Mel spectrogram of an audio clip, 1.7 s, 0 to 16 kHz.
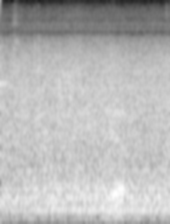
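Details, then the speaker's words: Outdoor AC condenser that was humming and not cooling well downstairs: steady electrical "death buzz" with contactor engaged but the compressor not starting; the run capacitor (45/5) is visibly swollen and failed. "If y'all hear that old death buzz, it's not starting. I'm gonna turn it on right here. All right, as you can see, it's pretty swole. Contact is engaged, so we got a bad cap, folks."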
